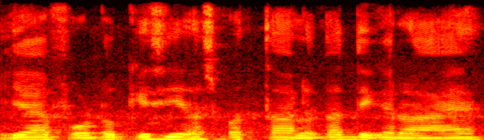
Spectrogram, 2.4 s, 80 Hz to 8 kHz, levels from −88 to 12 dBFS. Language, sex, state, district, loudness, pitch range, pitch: Hindi, male, Uttar Pradesh, Shamli, -15 LUFS, 120-135 Hz, 130 Hz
